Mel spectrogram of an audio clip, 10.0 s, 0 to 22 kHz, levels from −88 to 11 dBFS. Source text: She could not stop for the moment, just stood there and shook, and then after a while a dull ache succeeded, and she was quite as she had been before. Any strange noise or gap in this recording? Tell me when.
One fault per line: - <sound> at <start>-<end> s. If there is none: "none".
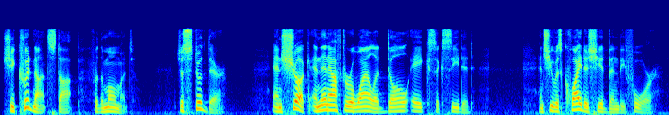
none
